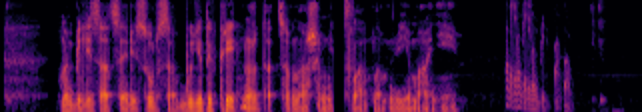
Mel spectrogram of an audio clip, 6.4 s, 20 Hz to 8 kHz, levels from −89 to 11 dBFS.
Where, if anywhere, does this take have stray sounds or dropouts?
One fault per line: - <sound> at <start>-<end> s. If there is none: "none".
- dropout at 3.3-3.4 s
- chirp at 5.0-5.8 s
